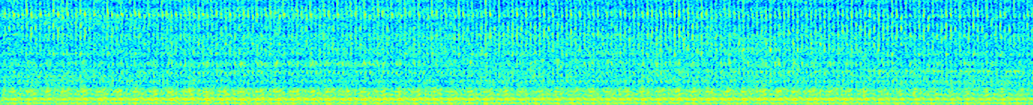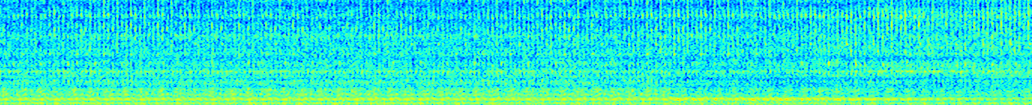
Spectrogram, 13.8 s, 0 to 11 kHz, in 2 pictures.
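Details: BMW F10 535i N55 engine at idle: rhythmic ticking buzz, about three per second, over a steady engine hum; caused by a faulty boost control solenoid, and the noise was gone after it was replaced.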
